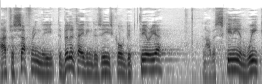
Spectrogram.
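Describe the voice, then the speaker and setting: Heard over noticeable background noise, a man with an Australian accent speaks at a moderate pace and medium pitch. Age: 70s. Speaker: businessman. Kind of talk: testimony.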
